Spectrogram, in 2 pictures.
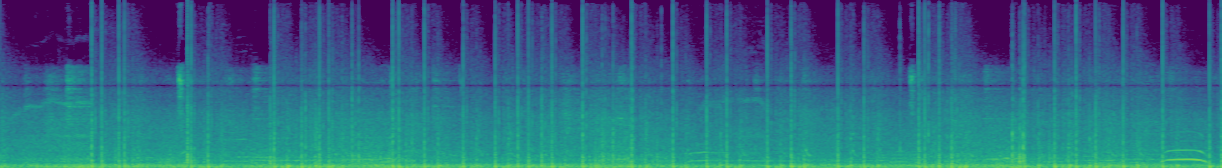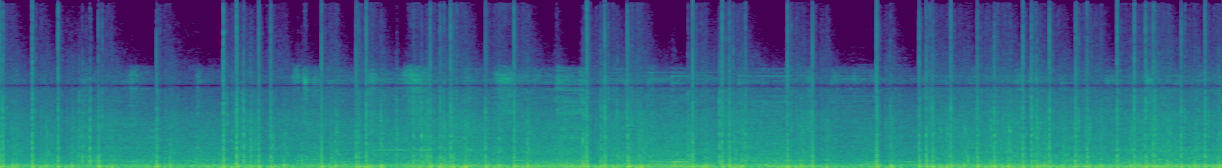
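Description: Aerial fireworks display: a rapid, unbroken run of pops and crackles from bursting shells over a steady low rumble.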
